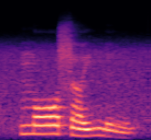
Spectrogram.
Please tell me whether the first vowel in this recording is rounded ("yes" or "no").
yes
